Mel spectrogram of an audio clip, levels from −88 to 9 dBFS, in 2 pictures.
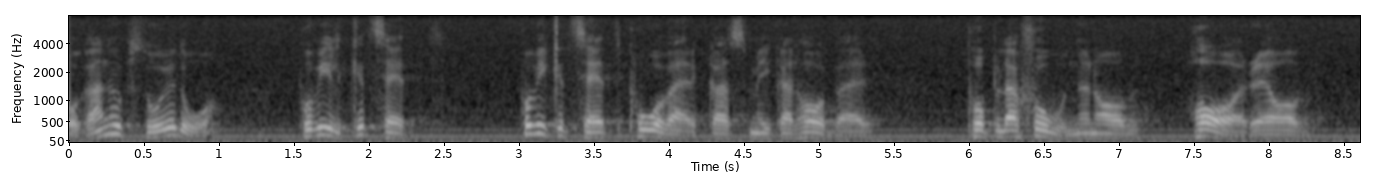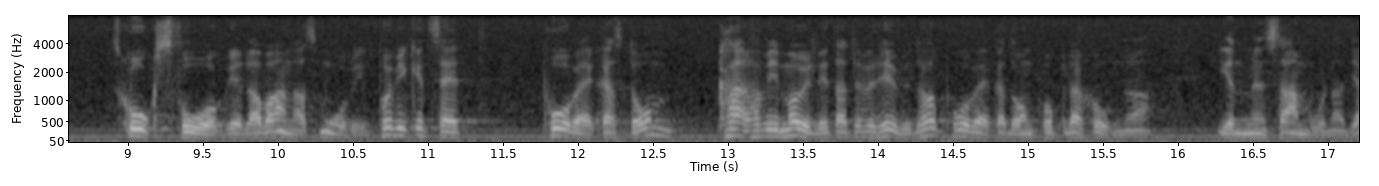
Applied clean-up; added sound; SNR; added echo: none; none; none; none.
